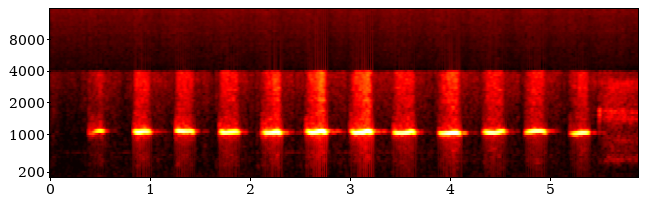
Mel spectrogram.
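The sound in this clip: A northern saw-whet owl gives its whistled call: a series of twelve evenly spaced, mid-pitched toots repeated in a steady, mechanical rhythm, each short and clear with silence between.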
